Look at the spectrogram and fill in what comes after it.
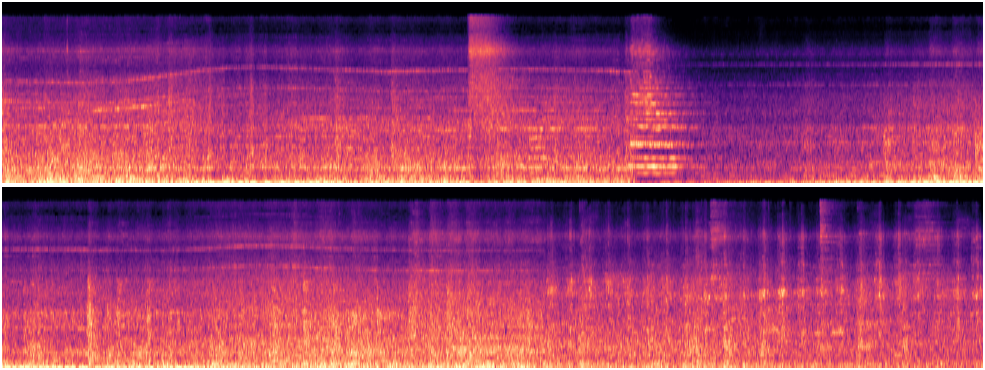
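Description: Indian Railways diesel locomotives passing at speed through a station: a deep, steady engine rumble with a high, wavering squeal from the wheels. The sound breaks off abruptly about eight seconds in as the next locomotive takes over. Near the end comes the rhythmic clatter of passenger coaches' wheels over the rail joints.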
